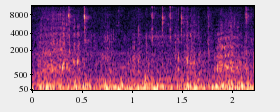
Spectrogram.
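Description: Horses clip-clopping in the Battle of Bautzen wargame, Napoleonic Horse Guards and Emperor's Cuirassiers on the move, a faint, busy patter of hooves with a few sharp metallic clicks over a low background.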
